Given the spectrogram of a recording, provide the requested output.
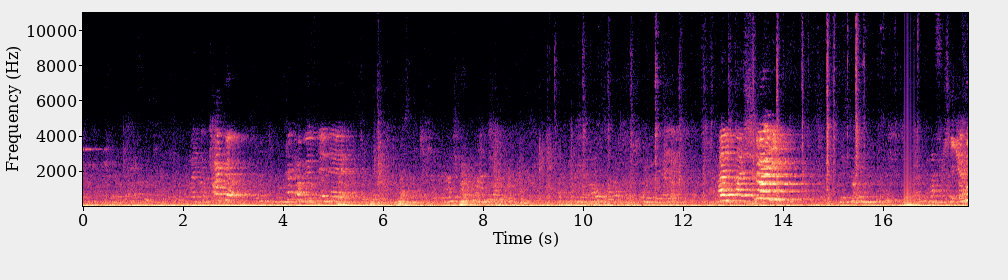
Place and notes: at the main station on midday - the emptyness of the gangway underneath the tracks, a train passing by, some schoolgirls parloring
soundmap nrw - social ambiences and topographic field recordings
